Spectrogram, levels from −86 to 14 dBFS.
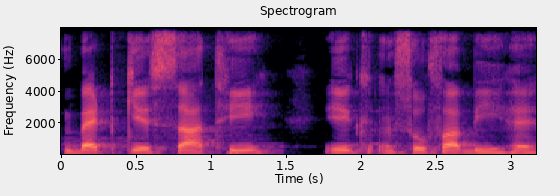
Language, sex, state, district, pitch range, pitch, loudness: Hindi, male, Himachal Pradesh, Shimla, 130-150 Hz, 140 Hz, -19 LUFS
